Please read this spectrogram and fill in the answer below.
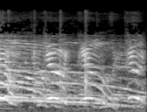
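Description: Several women's high-pitched voices calling out together in a rhythmic sing-song chant, each phrase falling in pitch and repeating about twice a second, with hand clapping.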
